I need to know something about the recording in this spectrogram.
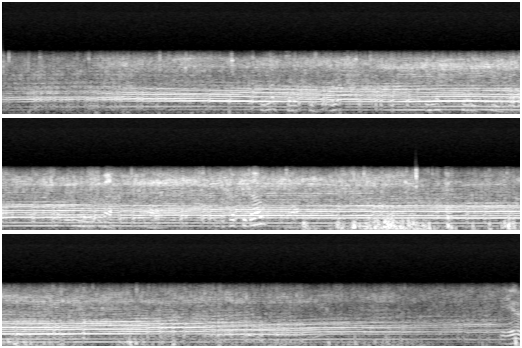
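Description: Petrol engine of a large radio-controlled Extra aerobatic model plane running at a steady throttle in flight, growing louder over the first few seconds and fading near the end.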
